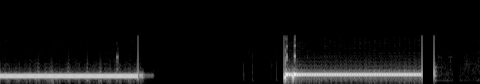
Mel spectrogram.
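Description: Telephone call-transfer tone on a bank phone call being passed to quality control: two long, steady low tones separated by silence, ending in a short click, with no voices.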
